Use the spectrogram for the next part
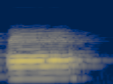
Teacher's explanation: विव्रत मतलब पूरा खुला हुआ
